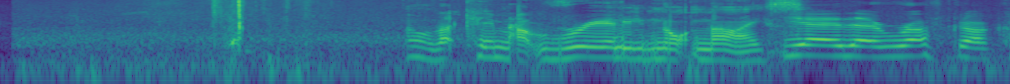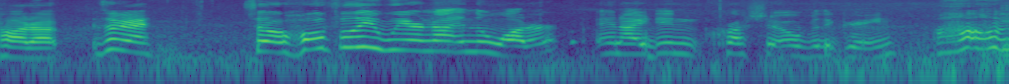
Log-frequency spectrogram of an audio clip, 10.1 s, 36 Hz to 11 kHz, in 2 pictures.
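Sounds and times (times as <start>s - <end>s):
golf club striking ball: 1.0s - 1.6s.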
